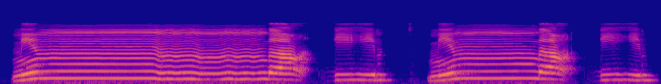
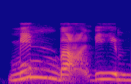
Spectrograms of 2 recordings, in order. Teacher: ya iqlab artinya berubah atau membalikkan apa yang diubah ataupun dibalikkan bunyi nun mati dan tanwin berubah dari yang awalnya Nun menjadi mim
